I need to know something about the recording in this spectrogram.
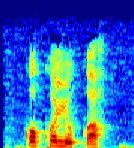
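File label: "коколюка" Komi, female; audio dict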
